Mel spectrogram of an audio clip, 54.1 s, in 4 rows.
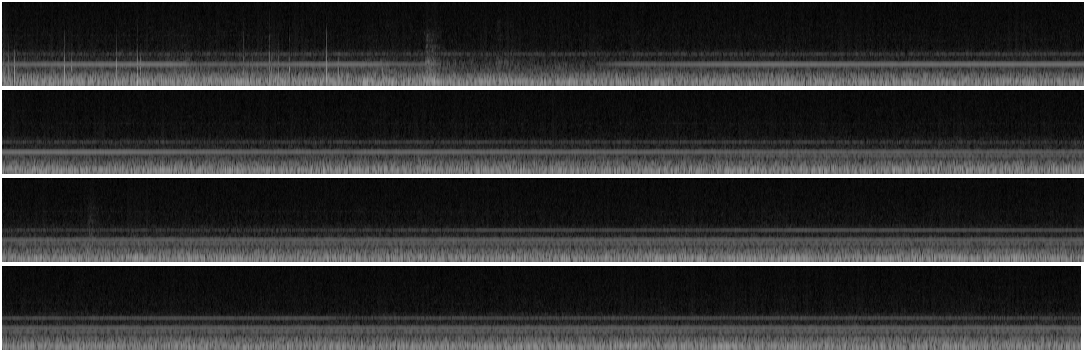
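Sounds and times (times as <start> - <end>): high-pitched electric whine: 0.0 - 5.8.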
